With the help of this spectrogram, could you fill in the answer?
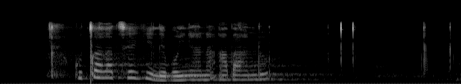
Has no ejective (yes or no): no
